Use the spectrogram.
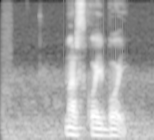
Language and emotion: Russian, neutral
